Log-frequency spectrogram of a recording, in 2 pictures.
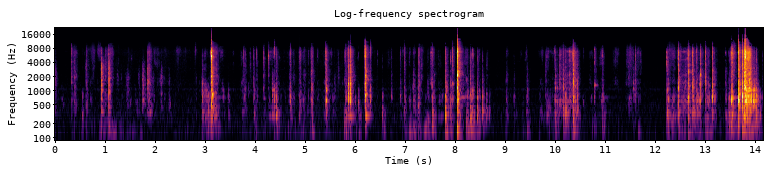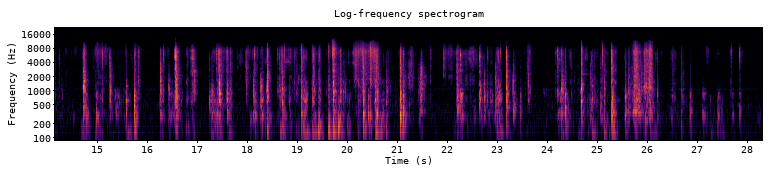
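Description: Batteries and a plastic toy rifle being handled: batteries are set down and pushed into the battery compartment, with irregular plastic clicks, knocks and rattles. The loudest knocks come about 8 and 14 seconds in.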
